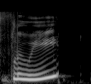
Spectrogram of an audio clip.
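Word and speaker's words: Fluide: I believe it is pronounced Fluid. It's like fluid with an E, so it's fancy.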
